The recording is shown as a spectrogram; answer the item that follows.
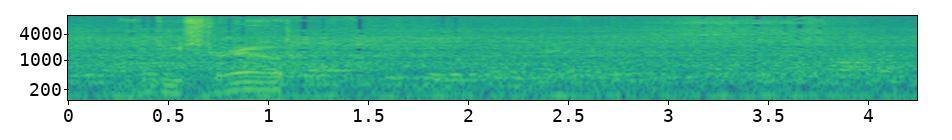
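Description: Indistinct voices murmuring in a large room, with one short voice sound about a second in.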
